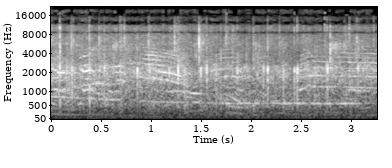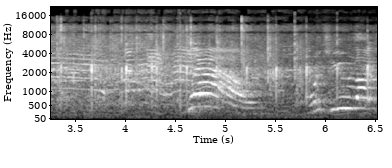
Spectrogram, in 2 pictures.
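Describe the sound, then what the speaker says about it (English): An audience claps at a live liquid nitrogen science show. The applause is moderate and mixed with crowd murmur and a presenter's voice, and rises toward the end. "Big round of applause."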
